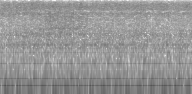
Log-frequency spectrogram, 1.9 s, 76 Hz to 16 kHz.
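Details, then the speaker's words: 2003 Honda Accord V6 on first start after an engine swap: low, lumpy idle with a steady hitch where one cylinder drops out; misfire from a dead ignition coil on cylinder 5. "So I'll let it run a bit and then I'll check for codes to determine what cylinder isn't firing."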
